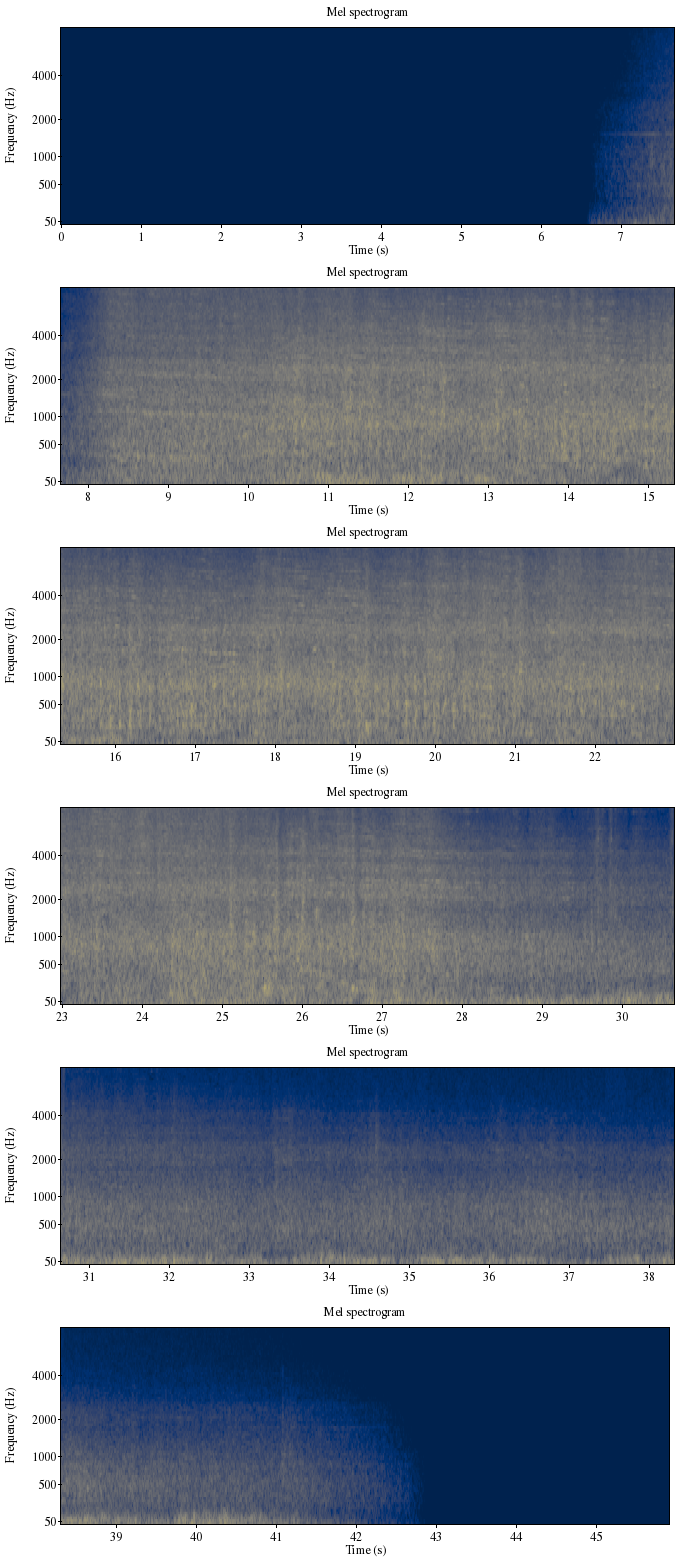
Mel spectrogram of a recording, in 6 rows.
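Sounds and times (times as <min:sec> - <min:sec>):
freight train passing: 0:06.7 - 0:42.6
wagons clattering on track: 0:09.2 - 0:30.9.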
